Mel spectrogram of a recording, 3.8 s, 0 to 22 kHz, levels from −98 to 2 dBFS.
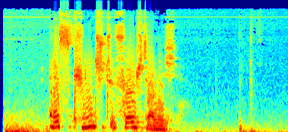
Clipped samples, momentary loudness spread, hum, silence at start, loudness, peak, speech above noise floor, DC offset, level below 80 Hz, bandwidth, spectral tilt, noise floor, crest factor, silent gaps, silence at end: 0.2%; 19 LU; none; 0.05 s; -6 LUFS; 0 dBFS; 25 dB; under 0.1%; -22 dBFS; over 20 kHz; -3.5 dB/octave; -32 dBFS; 10 dB; none; 0 s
